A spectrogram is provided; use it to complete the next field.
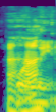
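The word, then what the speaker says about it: Orléans: Orleans.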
